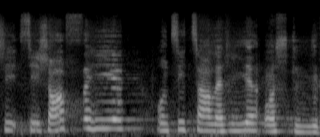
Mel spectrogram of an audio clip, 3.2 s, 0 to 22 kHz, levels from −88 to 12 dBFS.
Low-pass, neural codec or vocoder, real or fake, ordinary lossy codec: 14.4 kHz; codec, 44.1 kHz, 2.6 kbps, DAC; fake; none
